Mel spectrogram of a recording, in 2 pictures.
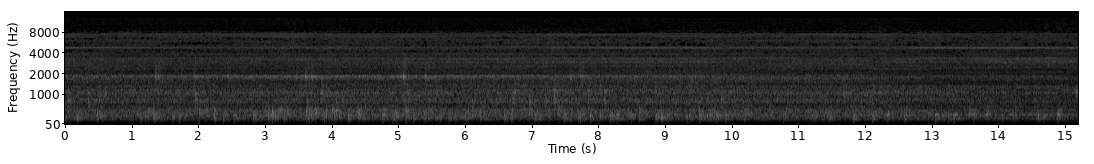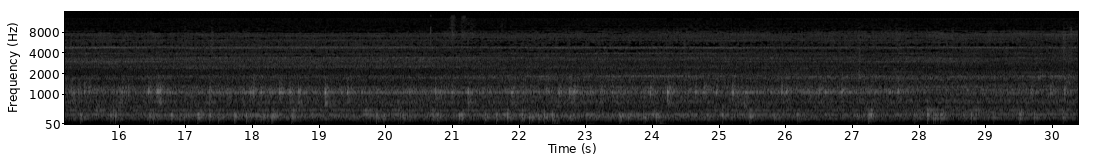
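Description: Navien NCB combi boiler running with its burner lit, a steady hum of combustion and fan noise. A slightly higher steady tone joins about halfway through.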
